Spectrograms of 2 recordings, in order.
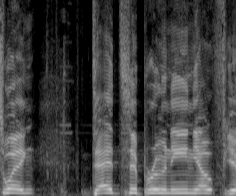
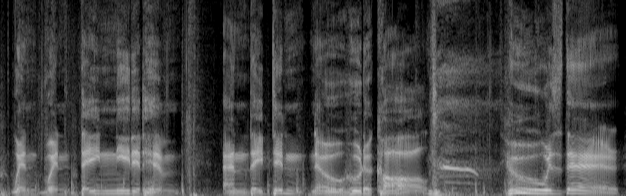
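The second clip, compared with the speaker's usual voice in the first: movie trailer voice; slower than usual. Pretend. Dramatic hype intro for the player.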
